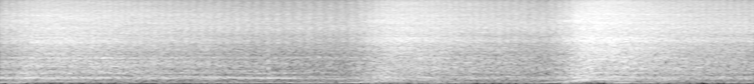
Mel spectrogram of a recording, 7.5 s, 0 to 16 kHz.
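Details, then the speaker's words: 1998 BMW 740iL first start after fuel pump replacement: rough, uneven run with loose engine rattle and stumbling miss on throttle; low compression, battery not charging, oil possibly fuel-diluted (owner suspects), cause unconfirmed. "And it's missing, and it sounds pretty rough."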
